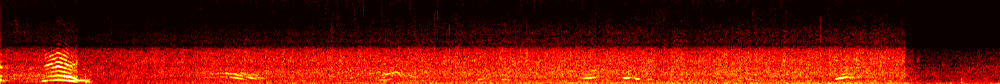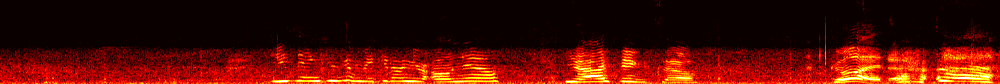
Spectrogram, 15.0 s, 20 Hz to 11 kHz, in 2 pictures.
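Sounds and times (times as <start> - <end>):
steady rushing outdoor noise: 0.0 - 15.0.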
